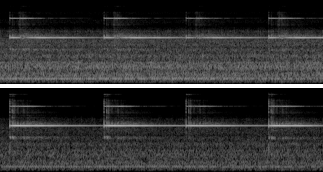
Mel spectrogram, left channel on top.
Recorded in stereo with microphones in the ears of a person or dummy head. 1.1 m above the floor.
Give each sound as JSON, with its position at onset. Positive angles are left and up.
{"t": 0.1, "sound": "a bicycle bell", "side_deg": -30, "distance_m": 7.0}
